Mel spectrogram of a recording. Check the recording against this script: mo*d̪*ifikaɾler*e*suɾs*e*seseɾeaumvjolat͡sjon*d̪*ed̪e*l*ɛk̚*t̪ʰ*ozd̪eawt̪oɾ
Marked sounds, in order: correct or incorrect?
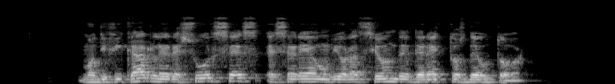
correct, correct, correct, correct, incorrect, incorrect

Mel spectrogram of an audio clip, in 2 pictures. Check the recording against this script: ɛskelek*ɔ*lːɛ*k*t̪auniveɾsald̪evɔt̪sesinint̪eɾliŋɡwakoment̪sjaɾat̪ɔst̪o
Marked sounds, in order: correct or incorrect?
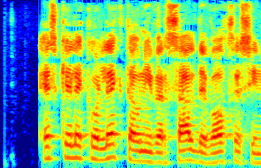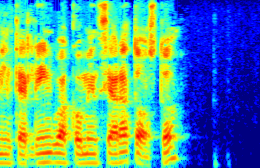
incorrect, correct

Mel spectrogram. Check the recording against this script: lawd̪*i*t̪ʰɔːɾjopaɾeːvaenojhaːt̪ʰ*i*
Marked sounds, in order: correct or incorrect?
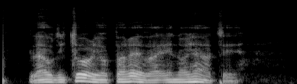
correct, incorrect

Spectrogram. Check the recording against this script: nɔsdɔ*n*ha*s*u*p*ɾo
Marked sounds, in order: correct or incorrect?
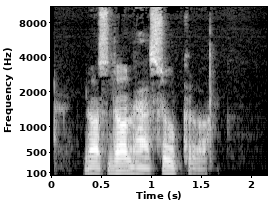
correct, correct, incorrect

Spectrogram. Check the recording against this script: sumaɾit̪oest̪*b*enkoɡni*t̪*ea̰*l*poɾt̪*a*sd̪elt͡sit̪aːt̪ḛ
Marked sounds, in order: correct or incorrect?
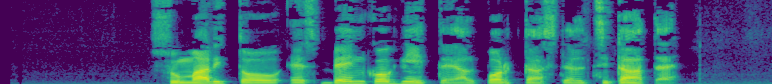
correct, correct, correct, correct

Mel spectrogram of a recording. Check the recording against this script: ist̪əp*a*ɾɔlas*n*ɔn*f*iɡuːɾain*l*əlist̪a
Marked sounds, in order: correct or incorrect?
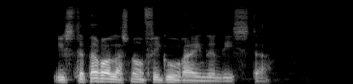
correct, correct, correct, correct

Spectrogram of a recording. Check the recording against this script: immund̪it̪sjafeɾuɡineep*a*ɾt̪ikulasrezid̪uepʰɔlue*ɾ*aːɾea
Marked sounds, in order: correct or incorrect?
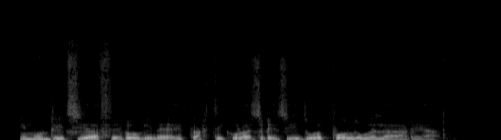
correct, incorrect

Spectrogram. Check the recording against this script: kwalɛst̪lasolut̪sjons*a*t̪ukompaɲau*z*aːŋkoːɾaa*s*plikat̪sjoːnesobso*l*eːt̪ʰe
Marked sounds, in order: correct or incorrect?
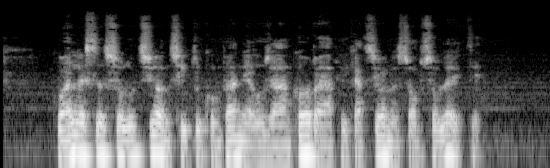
incorrect, correct, incorrect, correct

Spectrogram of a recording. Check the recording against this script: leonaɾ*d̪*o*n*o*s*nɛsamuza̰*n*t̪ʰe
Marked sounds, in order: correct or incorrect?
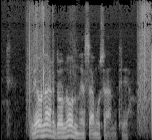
correct, correct, incorrect, correct

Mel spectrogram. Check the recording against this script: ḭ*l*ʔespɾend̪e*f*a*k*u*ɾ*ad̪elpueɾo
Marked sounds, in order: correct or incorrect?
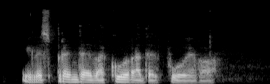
correct, incorrect, correct, correct

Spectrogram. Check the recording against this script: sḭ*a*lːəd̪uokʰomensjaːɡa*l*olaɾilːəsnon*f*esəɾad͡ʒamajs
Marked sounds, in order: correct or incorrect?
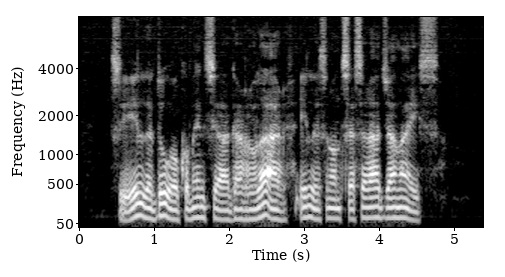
incorrect, incorrect, incorrect

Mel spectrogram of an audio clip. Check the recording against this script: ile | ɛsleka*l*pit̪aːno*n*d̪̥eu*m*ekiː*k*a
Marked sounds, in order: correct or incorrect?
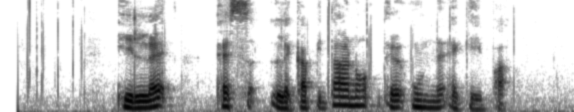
incorrect, incorrect, incorrect, incorrect

